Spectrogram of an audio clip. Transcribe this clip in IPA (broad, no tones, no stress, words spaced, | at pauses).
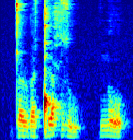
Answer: ʈæɭɽæǃeħzu | no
